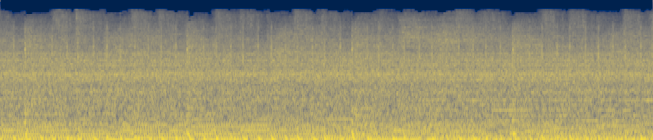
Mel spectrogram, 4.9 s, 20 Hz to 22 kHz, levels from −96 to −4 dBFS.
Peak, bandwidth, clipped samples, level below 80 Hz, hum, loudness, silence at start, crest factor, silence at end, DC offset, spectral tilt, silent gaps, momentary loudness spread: 0 dBFS; 16.5 kHz; under 0.1%; -16 dBFS; none; -13 LUFS; 0 s; 12 dB; 0 s; under 0.1%; -4 dB/octave; none; 1 LU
